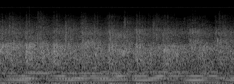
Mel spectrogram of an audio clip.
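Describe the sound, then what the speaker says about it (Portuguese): Worshippers clap together in church to praise the Lord, a steady, unbroken wash of applause over sustained keyboard chords. "Vamos aplaudir o Senhor por"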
